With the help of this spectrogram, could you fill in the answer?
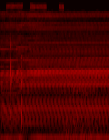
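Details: Opove X Prime rechargeable hair clipper, fully charged: steady high-pitched buzz with an even hum, no rattle or speed dips; motor running smoothly.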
